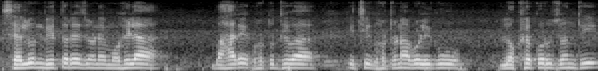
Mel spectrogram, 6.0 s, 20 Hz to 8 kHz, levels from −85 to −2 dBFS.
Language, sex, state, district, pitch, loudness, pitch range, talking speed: Odia, male, Odisha, Malkangiri, 165 Hz, -18 LUFS, 150-170 Hz, 110 wpm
